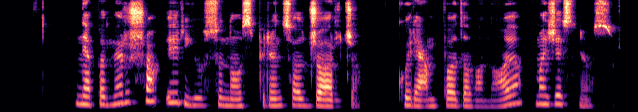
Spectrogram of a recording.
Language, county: Lithuanian, Alytus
